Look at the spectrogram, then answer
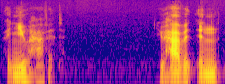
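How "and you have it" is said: soft confiding whisper. Real, not acted. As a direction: lean in and whisper it to them. Intimate reassurance to congregation.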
